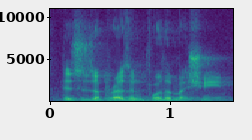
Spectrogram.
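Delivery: low, soft, solemn Russian conductor; Russian accent. Retold or imitated. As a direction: offer tribute gravely in a low Russian accent. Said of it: "places them on my lap and goes".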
